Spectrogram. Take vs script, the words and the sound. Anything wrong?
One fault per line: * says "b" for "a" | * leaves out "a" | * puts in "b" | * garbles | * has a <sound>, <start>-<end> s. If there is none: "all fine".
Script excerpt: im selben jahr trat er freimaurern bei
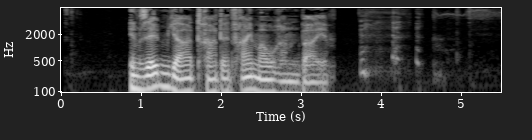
* has a laugh, 3.7-4.5 s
